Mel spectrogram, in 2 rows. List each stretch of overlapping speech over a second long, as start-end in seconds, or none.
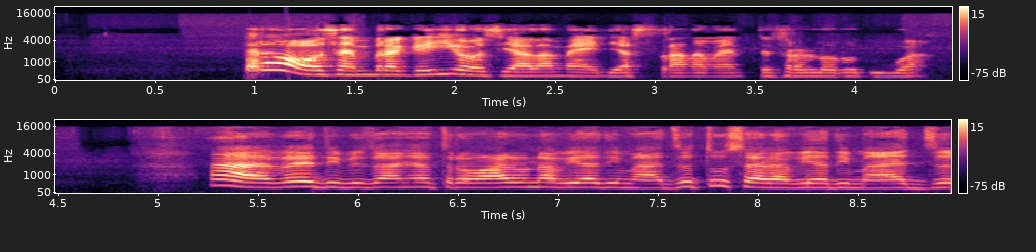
none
